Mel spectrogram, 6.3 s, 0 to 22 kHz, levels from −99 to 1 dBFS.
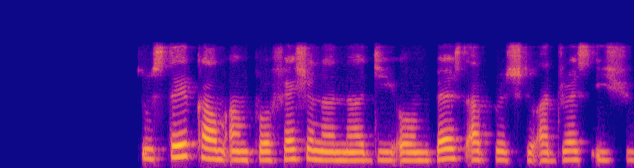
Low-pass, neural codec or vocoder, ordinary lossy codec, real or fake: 7.2 kHz; codec, 16 kHz in and 24 kHz out, 1 kbps, XY-Tokenizer; Opus, 24 kbps; fake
